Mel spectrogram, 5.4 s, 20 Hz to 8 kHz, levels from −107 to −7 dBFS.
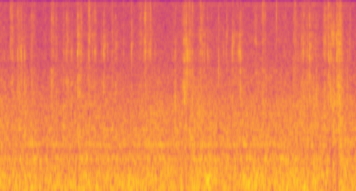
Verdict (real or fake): real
